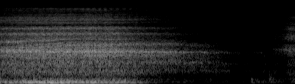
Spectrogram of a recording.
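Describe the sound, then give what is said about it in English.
A long exhale out through the mouth after a held breath in a guided breathing exercise: a steady, airy rush that starts loud and fades away over about two seconds, with no talk over it. “exhale out your mouth”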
